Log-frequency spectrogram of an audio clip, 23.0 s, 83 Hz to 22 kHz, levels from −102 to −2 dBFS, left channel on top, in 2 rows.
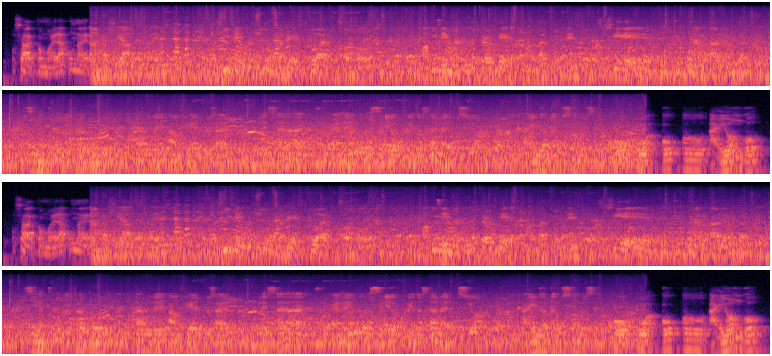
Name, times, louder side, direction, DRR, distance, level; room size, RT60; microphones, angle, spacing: voice 1, 0.1-2.7 3.2-5.7 6.4-9.9 10.3-11.2, equal, 55° left, 2 dB, 1.6 m, -32 dB
sound 1, 1.3-21.2, left 2 dB, 25° left, 0.4 m, -30 dB
voice 2, 11.9-18.8 19.3-22.8, right 1 dB, 10° right, -3 dB, 4.1 m, -31 dB
12.0 x 6.1 x 2.5 m, 0.42 s
head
